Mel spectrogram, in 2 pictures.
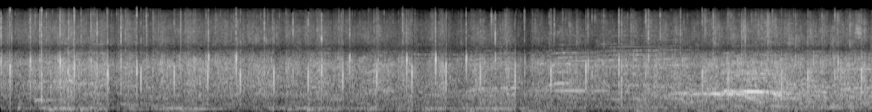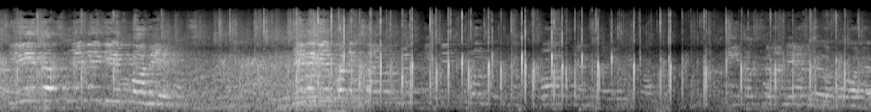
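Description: Many hands clap in quick bursts.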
